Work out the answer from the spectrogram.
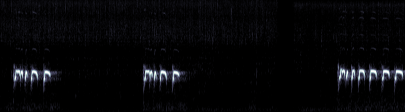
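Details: Local zebra dove song: three phrases of rapid, evenly pitched staccato coos, four or five notes in each, with gaps of about two seconds between them and a faint steady hiss.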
